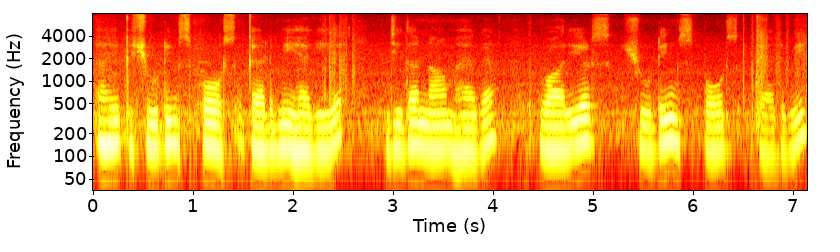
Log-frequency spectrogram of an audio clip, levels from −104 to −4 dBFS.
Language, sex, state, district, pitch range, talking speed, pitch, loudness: Punjabi, male, Punjab, Pathankot, 125-145 Hz, 125 wpm, 135 Hz, -18 LUFS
